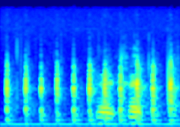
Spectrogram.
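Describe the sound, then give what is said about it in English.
A knock at the door of a room, heard as many rapid, evenly spaced raps at a moderate level. “It was just before daylight when the knock came at the door of our room.”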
